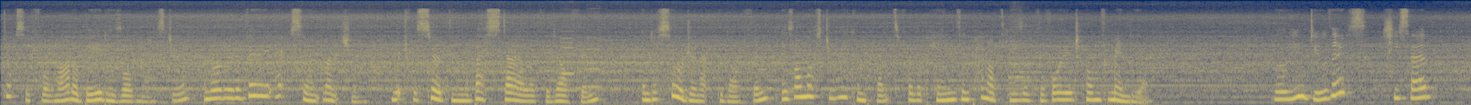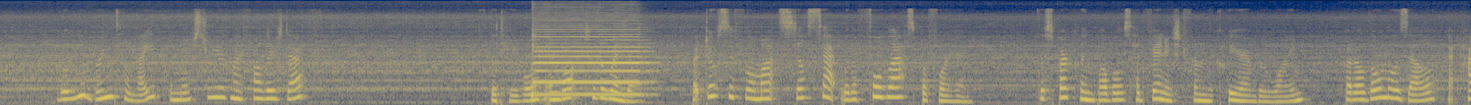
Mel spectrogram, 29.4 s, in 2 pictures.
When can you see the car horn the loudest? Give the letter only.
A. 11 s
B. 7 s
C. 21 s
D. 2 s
C.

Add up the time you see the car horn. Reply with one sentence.
You can hear the car horn for 2 seconds altogether.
